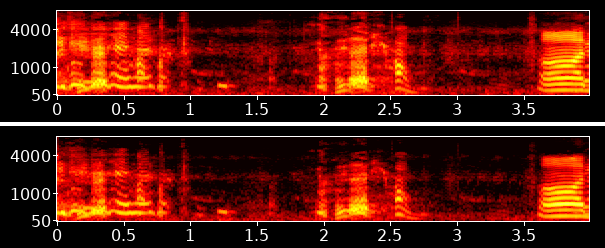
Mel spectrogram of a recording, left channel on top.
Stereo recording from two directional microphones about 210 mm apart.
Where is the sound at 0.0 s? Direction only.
20° right (ahead or behind).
